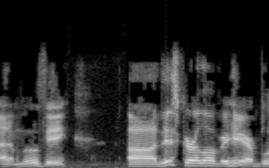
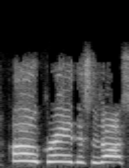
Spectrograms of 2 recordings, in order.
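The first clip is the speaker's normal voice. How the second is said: very high, all-falsetto surface voice. Describing Danielle's outward reaction to the new girl, falsetto imitating Danielle. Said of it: "she's all falsetto".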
